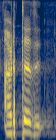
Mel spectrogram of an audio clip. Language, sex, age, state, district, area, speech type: Tamil, female, 30-45, Tamil Nadu, Tirupattur, rural, read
